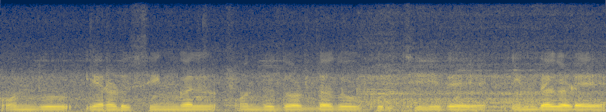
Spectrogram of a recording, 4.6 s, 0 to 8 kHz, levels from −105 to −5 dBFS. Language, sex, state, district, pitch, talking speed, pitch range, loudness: Kannada, male, Karnataka, Dharwad, 100 Hz, 120 wpm, 100-105 Hz, -17 LUFS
